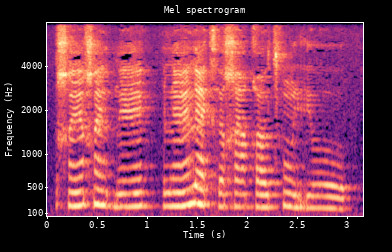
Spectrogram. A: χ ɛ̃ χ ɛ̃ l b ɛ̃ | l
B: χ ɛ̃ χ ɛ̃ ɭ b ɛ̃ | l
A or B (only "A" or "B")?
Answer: A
